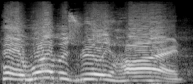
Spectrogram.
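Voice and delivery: high, loud, drawn-out mock interviewer; exaggerated comic mimicry; mocking the question. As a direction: parrot it back slowly in a high, loud voice. Mocks the interviewer's first question.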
